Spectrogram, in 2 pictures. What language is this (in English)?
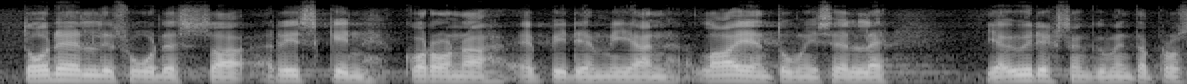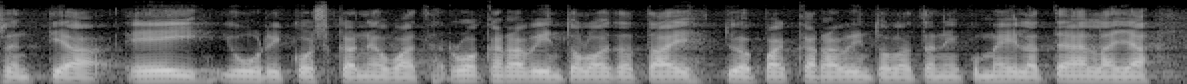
Finnish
